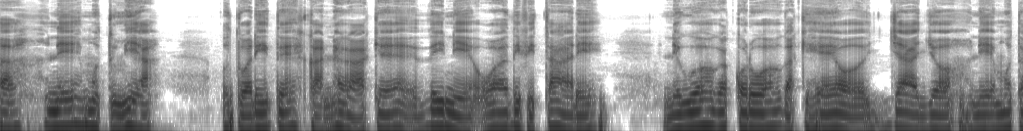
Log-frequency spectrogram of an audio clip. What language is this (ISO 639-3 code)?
kik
